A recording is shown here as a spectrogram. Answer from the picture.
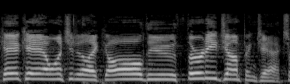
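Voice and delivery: loud, bossy gym teacher call. Retold or imitated. Gym teacher ordering the class to start jumping jacks, loud and bossy. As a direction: bark it out like a coach to a class.

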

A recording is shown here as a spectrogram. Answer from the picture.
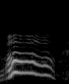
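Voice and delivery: high, loud mock-flustered "oh"; flustered cry. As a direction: imitate a flustered driver's wail. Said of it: "she is flustered".

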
